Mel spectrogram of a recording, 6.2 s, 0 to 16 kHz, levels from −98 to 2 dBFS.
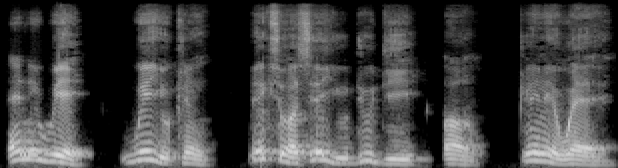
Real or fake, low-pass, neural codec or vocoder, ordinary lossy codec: fake; 14.4 kHz; codec, 44.1 kHz, 7.8 kbps, Pupu-Codec; AAC, 64 kbps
